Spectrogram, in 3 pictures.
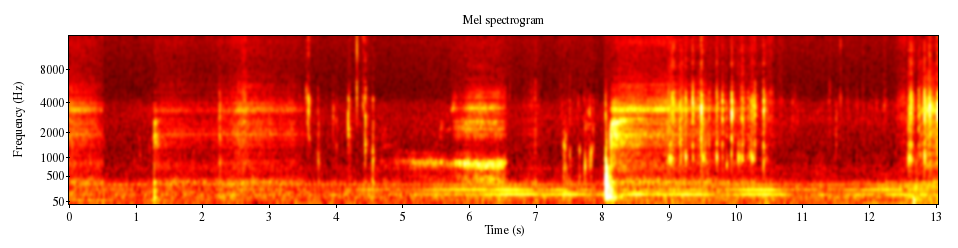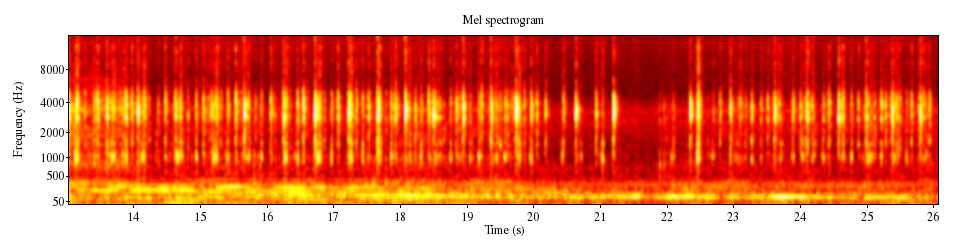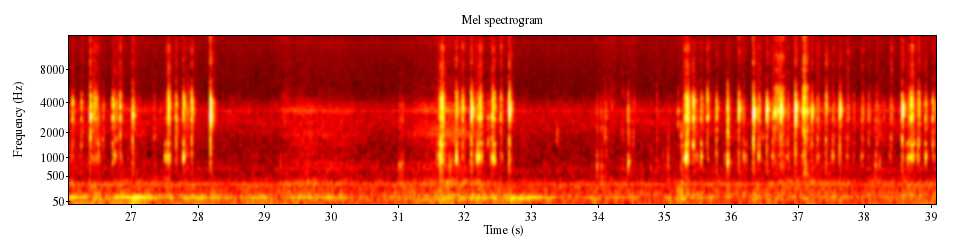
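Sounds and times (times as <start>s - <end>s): mechanical keyboard typing: 9.0s - 10.6s, 12.5s - 21.3s, 21.9s - 28.3s, 31.6s - 32.8s, 35.2s - 39.0s.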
